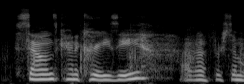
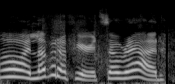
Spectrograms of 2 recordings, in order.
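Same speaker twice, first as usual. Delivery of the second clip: higher and louder, bubbling over; excited; 5 semitones higher, 4 dB louder than usual. Real, not acted. Hiker on top of Eagle Rock, gushing about the view excitedly. Thrilled at summit.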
